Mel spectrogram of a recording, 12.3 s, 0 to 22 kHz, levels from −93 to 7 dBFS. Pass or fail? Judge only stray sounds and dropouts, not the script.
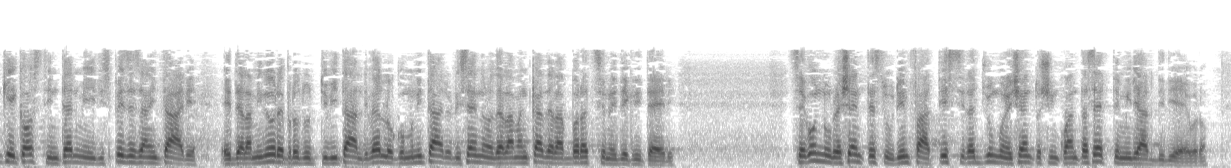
pass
